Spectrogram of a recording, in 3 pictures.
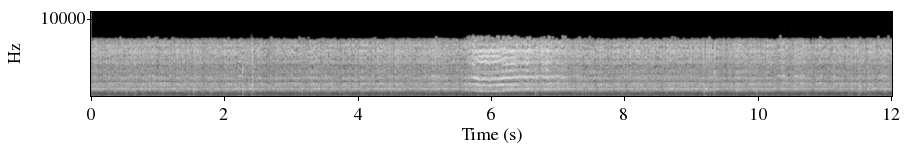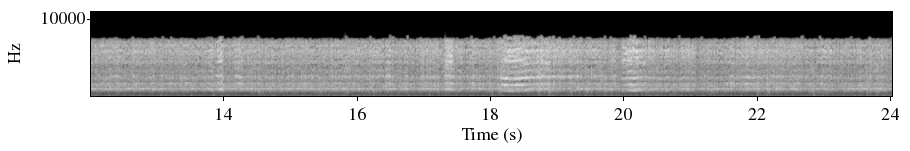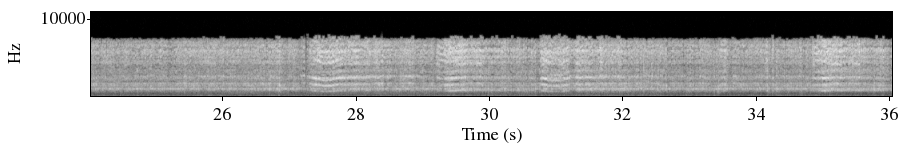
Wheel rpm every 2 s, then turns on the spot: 230, 230, 230, 230, 240, 240, 230, 240, 230, 230, 230, 230, 230, 230, 230, 220, 230, 230.
none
